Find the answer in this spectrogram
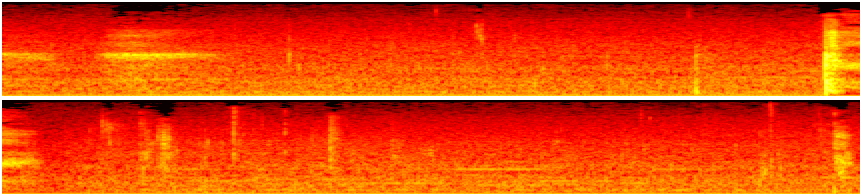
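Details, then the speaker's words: Adult woman coughing during a laughing fit while reading online: single sharp, explosive cough in a quiet room with faint surrounding noises. "so hard i'm crying i'm laughing so hard and coughing i'm laughing so hard"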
